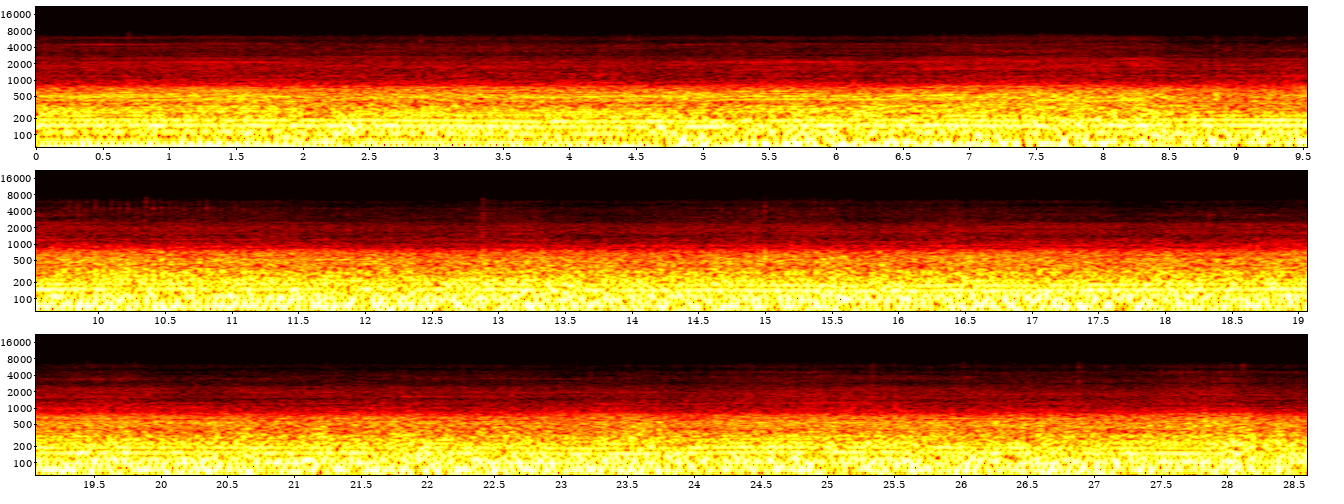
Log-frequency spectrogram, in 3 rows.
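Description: Single-cylinder four-stroke engine of a 2014 Honda CRF250L dual-sport motorcycle running steadily at trail speed, heard from a helmet-mounted camera with heavy low rumble.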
